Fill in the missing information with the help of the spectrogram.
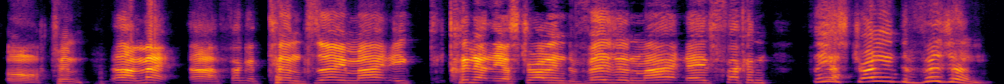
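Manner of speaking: mocking an Aussie fan's gushing. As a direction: parody the gushing Tim fan, mate-heavy. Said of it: "You're like".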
